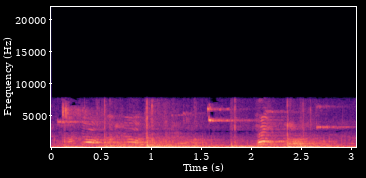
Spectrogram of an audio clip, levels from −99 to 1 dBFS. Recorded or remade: recorded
